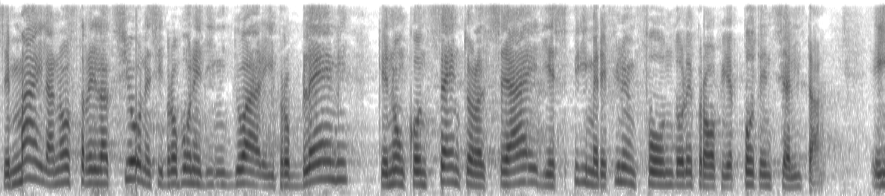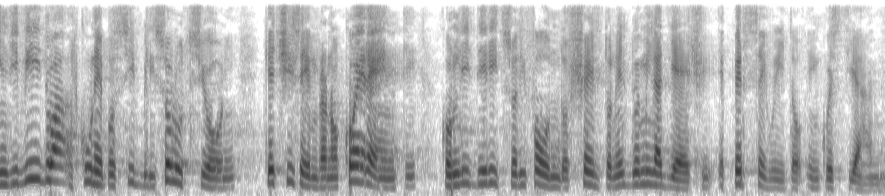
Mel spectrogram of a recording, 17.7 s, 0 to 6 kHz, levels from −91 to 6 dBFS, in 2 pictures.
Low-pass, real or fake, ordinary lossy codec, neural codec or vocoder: 5.4 kHz; fake; none; vocoder, 22.05 kHz, 80 mel bands, WaveNeXt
